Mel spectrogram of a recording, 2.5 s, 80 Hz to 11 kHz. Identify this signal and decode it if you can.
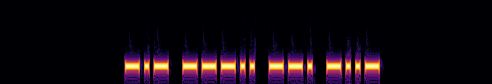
Morse code, heard as a keyed tone, about 52 wpm, 700 Hz. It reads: K8GX
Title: USA Call Signs - 3x Character Spacing - 50wpm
